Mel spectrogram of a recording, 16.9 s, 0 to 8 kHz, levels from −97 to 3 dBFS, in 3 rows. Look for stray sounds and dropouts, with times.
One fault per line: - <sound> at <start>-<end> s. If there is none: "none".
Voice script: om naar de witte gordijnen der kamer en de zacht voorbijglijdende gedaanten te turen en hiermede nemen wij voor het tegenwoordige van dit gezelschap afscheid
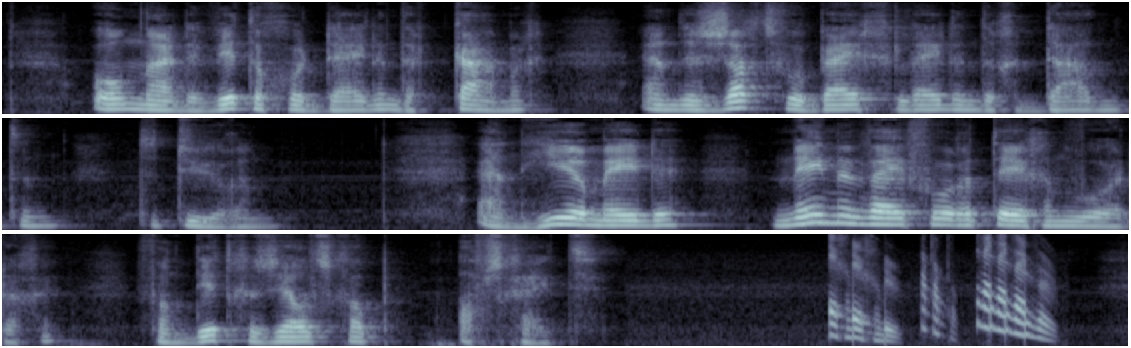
- chirp at 15.4-16.6 s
